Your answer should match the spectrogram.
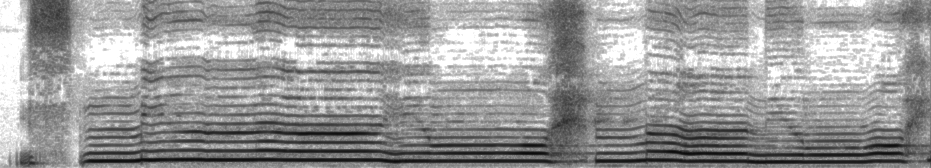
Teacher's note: کوشش یہ کرنی ہے کہ دونوں کا ہا جو ہے وہ حلق کے درمیان سے ادا ہو · اور ایک چیز کا اور خیال رکھیں آپ کہ می کی آواز آئے، میں کی آواز نہ آئے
